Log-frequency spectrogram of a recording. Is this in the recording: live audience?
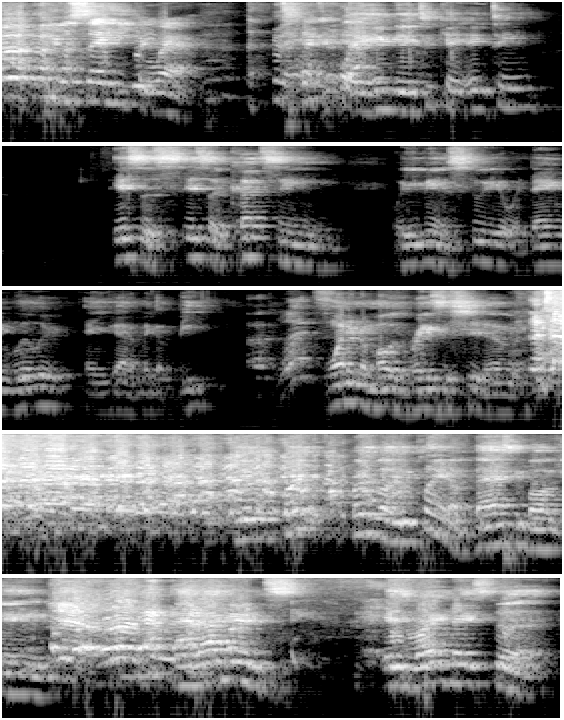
yes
